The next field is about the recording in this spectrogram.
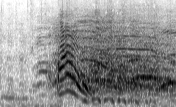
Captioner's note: audience cheering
